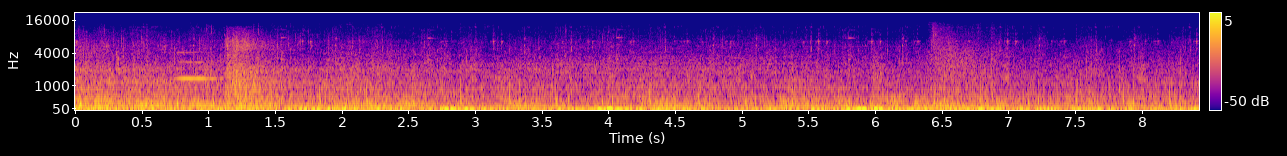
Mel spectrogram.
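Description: Footsteps tread along a hard floor.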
